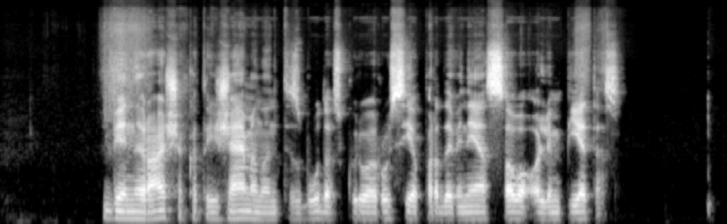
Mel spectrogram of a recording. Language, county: Lithuanian, Klaipėda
